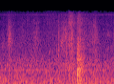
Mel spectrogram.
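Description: Steady room noise with a few faint clicks, and one louder thump about one and a half seconds in.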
